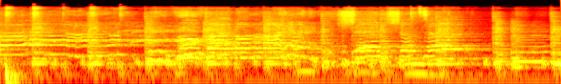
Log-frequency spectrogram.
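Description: Live band music with singing, the vocal carried over keyboard and drums.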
